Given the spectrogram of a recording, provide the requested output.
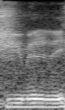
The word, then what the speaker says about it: humidity: it with an H you pronounce the h humidity H I was just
